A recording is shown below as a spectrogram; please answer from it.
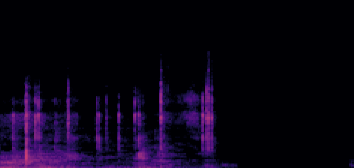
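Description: A quick, irregular run of light clicks and ticks over about a second and a half, then quiet.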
